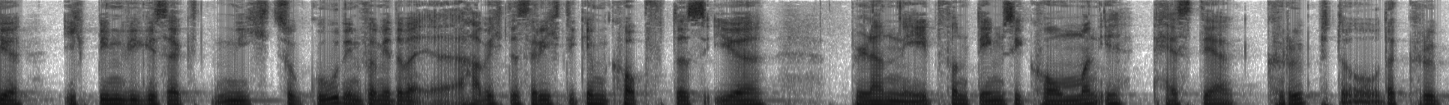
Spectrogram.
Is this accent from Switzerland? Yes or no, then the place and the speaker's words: no; Austria; dann spricht man bei uns in Österreich von großen und kleinen Braunen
